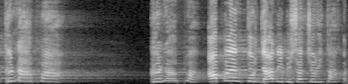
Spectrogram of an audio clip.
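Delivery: very high, urgent questioning; shocked. Retold or imitated. Pastor hearing a young woman's confession, re-enacted shock. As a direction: ask it in acted alarm, voice leaping up. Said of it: "Saya kaget".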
